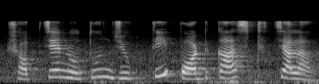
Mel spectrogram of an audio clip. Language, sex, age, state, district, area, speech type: Bengali, female, 18-30, West Bengal, Purulia, rural, read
